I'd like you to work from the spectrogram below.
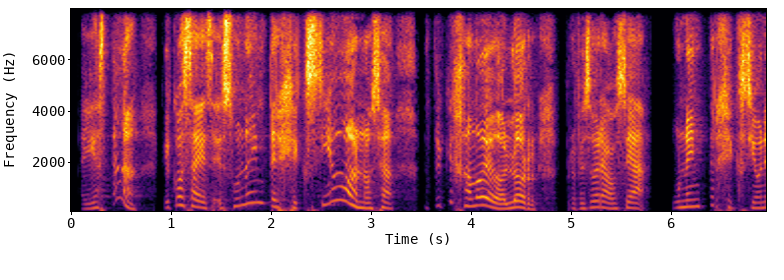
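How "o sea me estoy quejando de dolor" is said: ordinary talk, nothing marked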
